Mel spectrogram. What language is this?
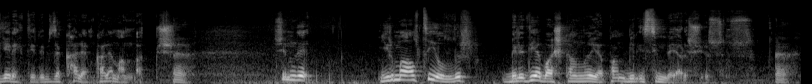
Turkish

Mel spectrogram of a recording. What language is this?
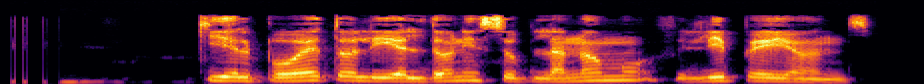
Esperanto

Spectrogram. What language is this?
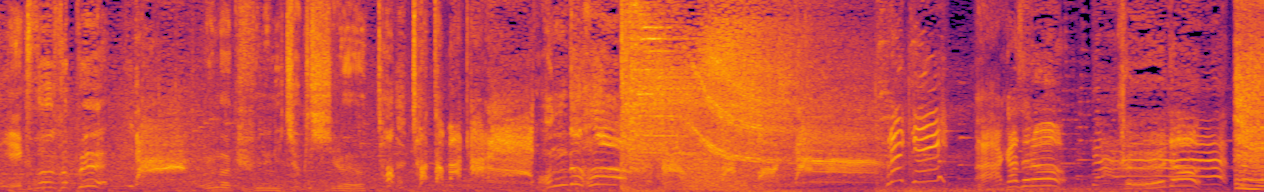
Japanese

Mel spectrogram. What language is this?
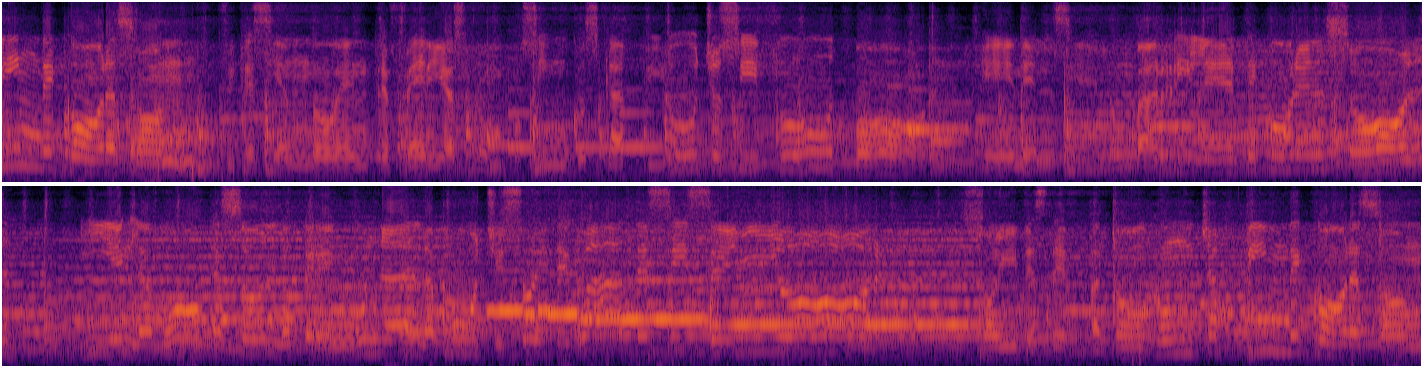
Italian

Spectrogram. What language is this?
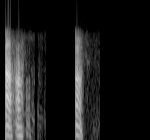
Malayalam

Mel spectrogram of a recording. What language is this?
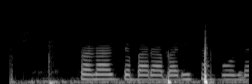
Pashto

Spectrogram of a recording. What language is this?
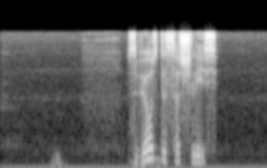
Russian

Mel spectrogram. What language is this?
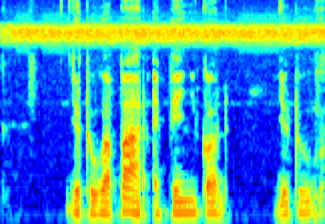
Luo (Kenya and Tanzania)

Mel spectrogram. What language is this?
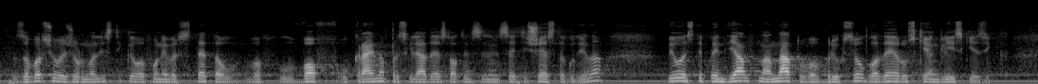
Bulgarian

